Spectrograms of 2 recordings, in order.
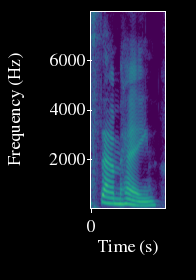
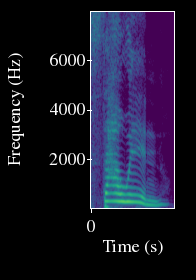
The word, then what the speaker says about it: Samhain: I know, it is a weird pronunciation. It's not Samhain, although some Americans say Samhain. Let me do that again. Samhain. No, it's Samhain. That's the pronunciation, or Samhain.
